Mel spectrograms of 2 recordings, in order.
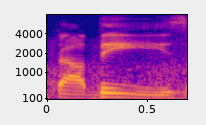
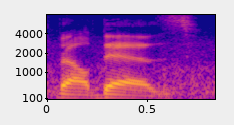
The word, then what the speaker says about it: Valdez: And it's not pronounced Valdez, it's Valdez.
